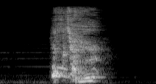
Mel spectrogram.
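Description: A single sudden, explosive burst of air lasting about half a second after silence. One sneeze.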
